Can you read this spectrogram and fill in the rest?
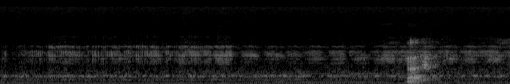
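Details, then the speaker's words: Bachmann EFE BR Class 74 electro-diesel model locomotive, controller output smoothing cut from 200 µF extra to model plus 10 µF: noisier soft buzzing hum with wavering whine and a brief clunk, but better slow crawl; possibly bogie linkage vibration. "Well, yes, it's noisier, but look how much better the crawl is."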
